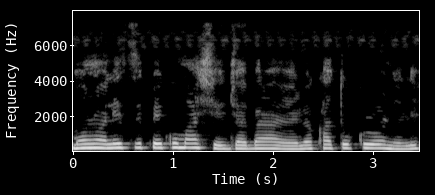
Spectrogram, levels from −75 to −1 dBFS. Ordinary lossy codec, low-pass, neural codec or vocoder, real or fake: none; 7.2 kHz; none; real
